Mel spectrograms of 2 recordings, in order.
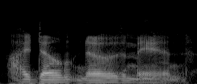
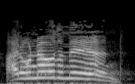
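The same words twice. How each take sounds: First: Low, soft and slow, almost under the breath; a low, drawn-out murmured denial; hushed denial. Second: A mild hammed-up angry oath; cursing denial. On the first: Acted. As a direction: deny it quietly, slowly, as if ashamed. Peter backs lie with oath. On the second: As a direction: swear it out, insisting. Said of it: "began to curse and swear".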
